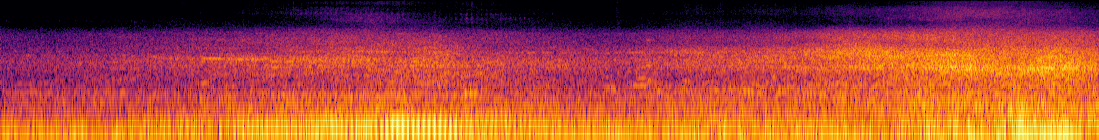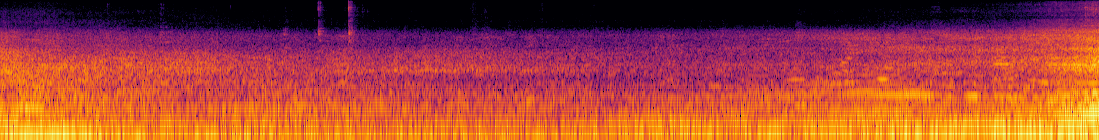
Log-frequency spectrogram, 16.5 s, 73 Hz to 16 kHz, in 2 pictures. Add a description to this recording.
Bus station next to the home, Being barbecued, Traffic sound, Binaural recordings, Sony PCM D100+ Soundman OKM II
